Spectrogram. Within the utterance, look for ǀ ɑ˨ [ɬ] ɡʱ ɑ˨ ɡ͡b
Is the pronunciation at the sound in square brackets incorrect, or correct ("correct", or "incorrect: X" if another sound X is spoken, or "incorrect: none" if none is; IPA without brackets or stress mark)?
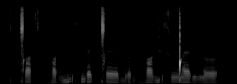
incorrect: t͡s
